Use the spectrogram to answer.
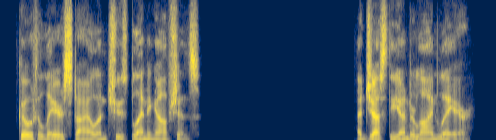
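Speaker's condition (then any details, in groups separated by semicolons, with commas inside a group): No condition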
